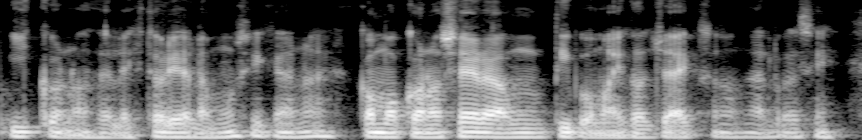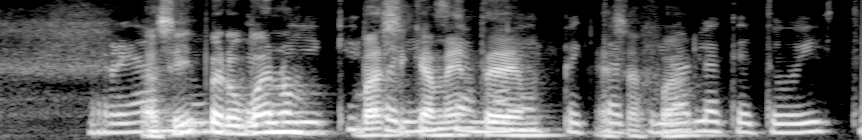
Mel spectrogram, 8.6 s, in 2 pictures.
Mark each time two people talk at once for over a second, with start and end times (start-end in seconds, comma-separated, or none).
5.0-7.8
